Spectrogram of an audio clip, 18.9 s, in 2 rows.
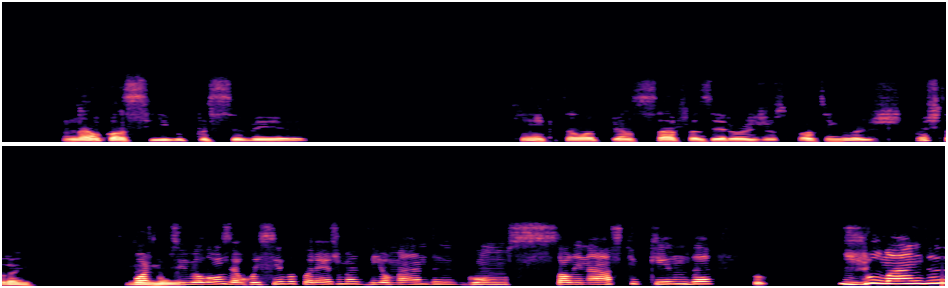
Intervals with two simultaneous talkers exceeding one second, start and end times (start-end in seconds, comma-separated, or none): none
